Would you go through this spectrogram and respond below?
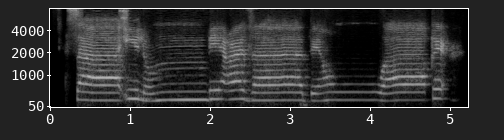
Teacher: we're going to produce a slight nasal sound, and we're also going to pause for 2 seconds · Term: waw mushaddad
